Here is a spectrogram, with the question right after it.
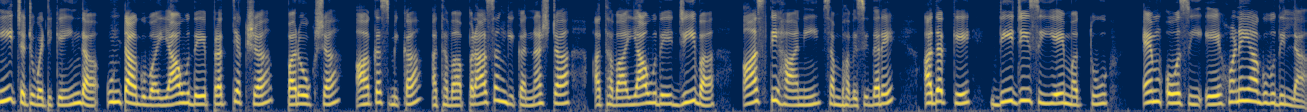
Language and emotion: Kannada, neutral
